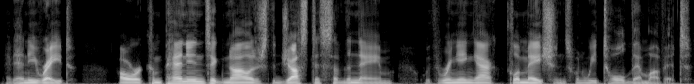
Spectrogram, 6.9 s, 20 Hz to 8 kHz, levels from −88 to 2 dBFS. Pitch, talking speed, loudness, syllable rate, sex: 90 Hz, 175 wpm, -23 LUFS, 5.1 syllables/s, male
